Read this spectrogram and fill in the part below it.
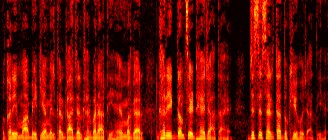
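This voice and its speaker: A man's voice: low-pitched, moderate pace, dark tone, breathy edge. A man reading scripted storybook narration for a children's cartoon.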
